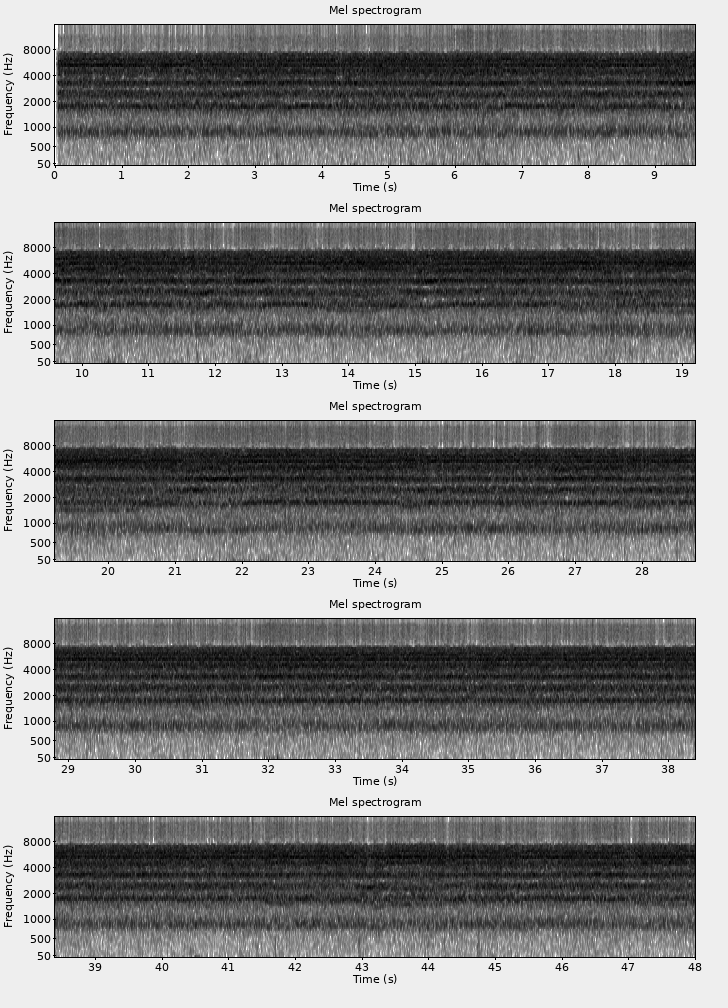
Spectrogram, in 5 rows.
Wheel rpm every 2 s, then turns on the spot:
230, 230, 230, 230, 230, 230, 220, 220, 230, 210, 220, 220, 230, 230, 230, 230, 230, 230, 230, 230, 230, 220, 220, 230.
none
